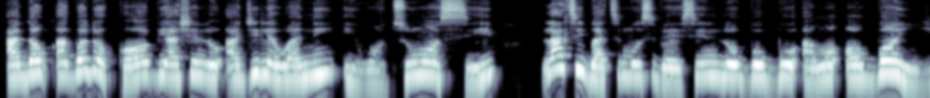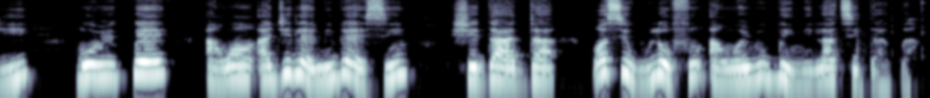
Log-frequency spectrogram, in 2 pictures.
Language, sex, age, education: Yoruba, female, 30-45, tertiary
